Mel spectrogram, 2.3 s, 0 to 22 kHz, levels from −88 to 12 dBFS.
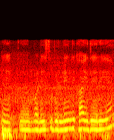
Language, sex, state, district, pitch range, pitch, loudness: Hindi, female, Uttar Pradesh, Gorakhpur, 210-220 Hz, 215 Hz, -13 LUFS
